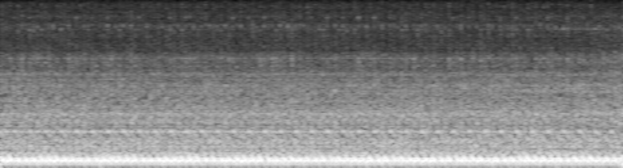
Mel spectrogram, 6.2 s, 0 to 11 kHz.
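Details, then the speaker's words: Rebuilt Detroit diesel, first start after valve adjustment and injector height setting, dirt found in the intake, 60 psi oil pressure at idle: deep, steady, even idle with no knocks or misses; normal idle. "60 psi at idle. Pretty happy with that."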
